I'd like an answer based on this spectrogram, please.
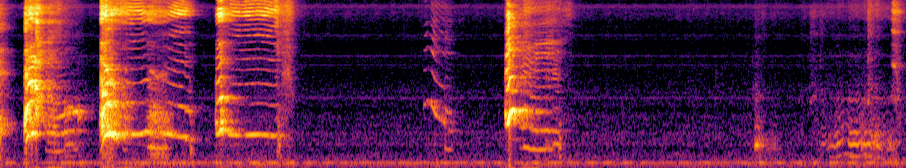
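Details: Tantrum from a French Bulldog in his cage: three loud harsh yelping barks in quick succession, a short whimper, another barking yelp, then soft whines, with a low background hum.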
